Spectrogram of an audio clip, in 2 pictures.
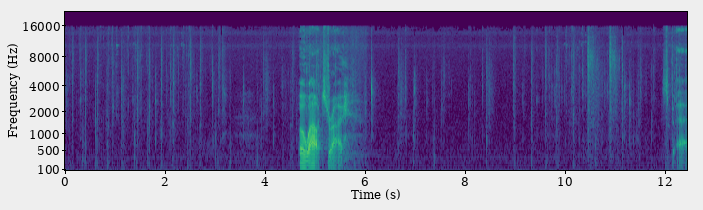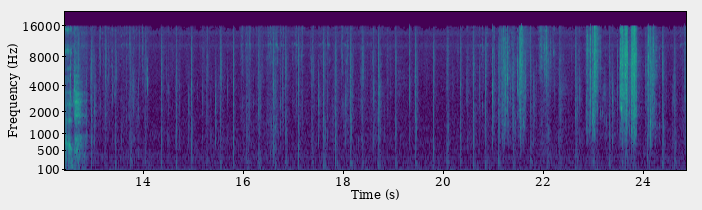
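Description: Footsteps tap quickly across a hard floor.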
